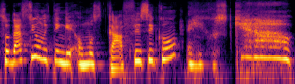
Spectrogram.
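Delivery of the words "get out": put-on scream, higher. Retelling a possessed man yelling at her mom: imitating someone screaming. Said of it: "he was just screaming at her".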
